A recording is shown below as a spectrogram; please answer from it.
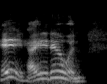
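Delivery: put-on easygoing, relaxed frat-boy regular-guy voice. Speaker imitates how a greeting sounded to them, in a fratty regular-guy voice. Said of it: "it just read as very fratty to me".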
